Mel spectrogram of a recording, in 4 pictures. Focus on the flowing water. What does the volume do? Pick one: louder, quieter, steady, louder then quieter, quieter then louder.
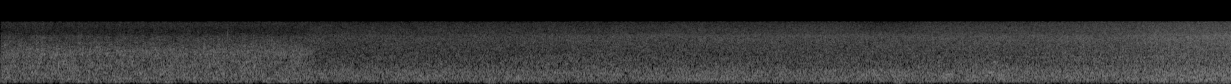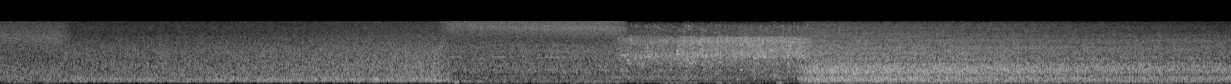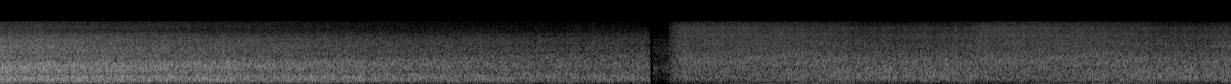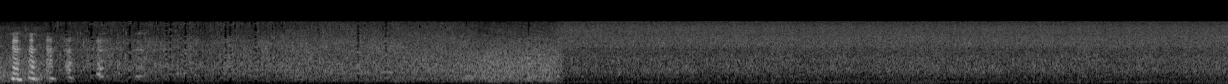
louder then quieter.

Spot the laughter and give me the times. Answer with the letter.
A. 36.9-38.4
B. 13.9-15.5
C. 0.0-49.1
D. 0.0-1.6
A.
